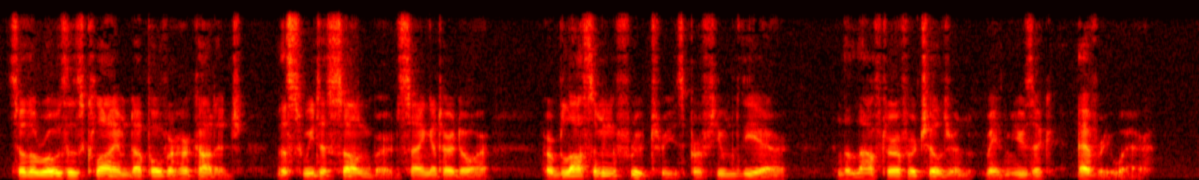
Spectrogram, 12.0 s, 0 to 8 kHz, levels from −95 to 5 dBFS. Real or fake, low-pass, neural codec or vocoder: real; 7.2 kHz; none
